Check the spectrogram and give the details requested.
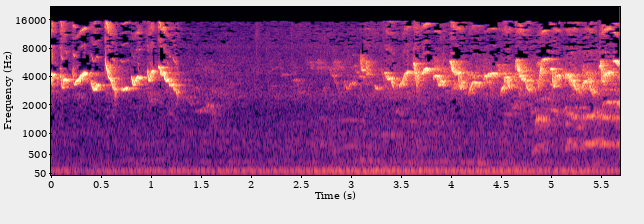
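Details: Lemon-bellied white-eye male from Lombok uttering 'ciak ciak' chatter to encourage a quiet caged male to sing: a burst of fast high chirps, a brief silence, then a longer lively string of sharp twittering notes above a faint low hum.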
